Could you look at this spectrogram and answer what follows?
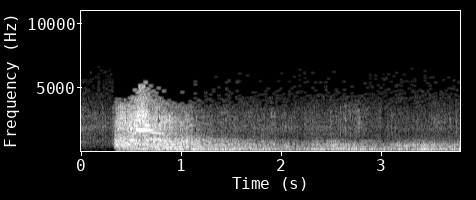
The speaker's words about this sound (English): Lightning cleaves the black sky and thunder crashes as Pug, unable to swim, drops like a plummet into the raging, storm-swept sea.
